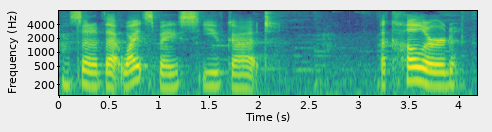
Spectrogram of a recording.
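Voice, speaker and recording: A woman's voice: on the low side, slow pace, a little mellow, soft background music. A congested woman chatting through step-by-step instructions in a casual tutorial, with frequent ums. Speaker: craft tutorial host. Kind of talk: casual screen-share tutorial.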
